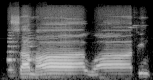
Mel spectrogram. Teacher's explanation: یہاں میم اور واو دونوں کو ایک الف تک کھینچ کر پڑھیں گے کیونکہ یہاں کھڑا زبر ہے۔ میم کو جب ادا کریں گے تو کوشش کیجیے ناظرین کے ناک میں آواز نہ جائے، اس کو سماوات نہیں پڑھیں گے، اس کو پڑھیں گے سماوات، اور وقت میں یہاں ہوگا سماوات، اور وقت میں یہاں مد عارض ہوگا اور وقف مطلق۔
